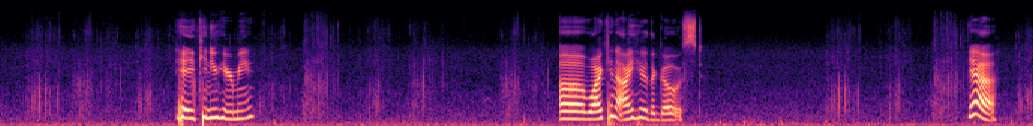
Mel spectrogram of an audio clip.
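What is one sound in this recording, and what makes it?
Footsteps tread slowly on stone.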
